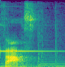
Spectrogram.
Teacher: The T in the ST for fast is often not fully released and it's kind of stuck in the mouth, fast. It's a held T.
